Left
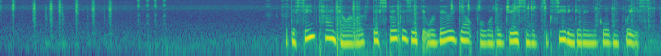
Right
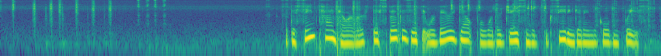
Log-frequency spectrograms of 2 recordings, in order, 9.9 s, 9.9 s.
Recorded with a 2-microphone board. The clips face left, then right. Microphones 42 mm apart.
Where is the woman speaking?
15° right (ahead or behind).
